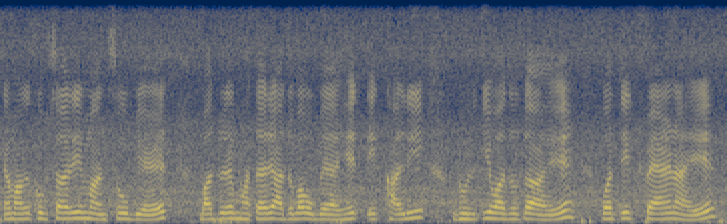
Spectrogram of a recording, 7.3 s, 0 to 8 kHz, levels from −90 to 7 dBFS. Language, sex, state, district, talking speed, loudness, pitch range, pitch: Marathi, male, Maharashtra, Mumbai Suburban, 190 wpm, -14 LUFS, 190-210 Hz, 200 Hz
